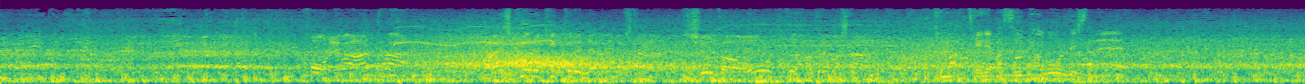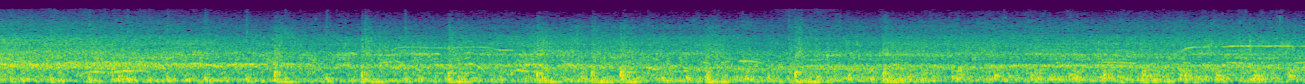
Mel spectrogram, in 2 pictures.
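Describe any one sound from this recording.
A large stadium crowd roars steadily, swelling loudly for a moment.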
